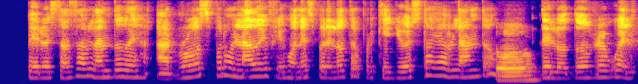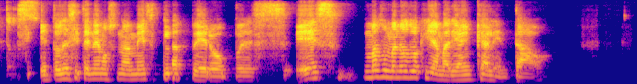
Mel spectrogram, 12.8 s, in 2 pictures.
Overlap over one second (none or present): none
